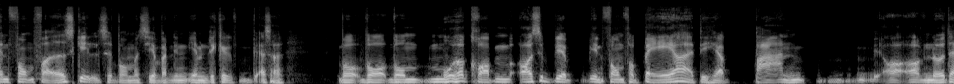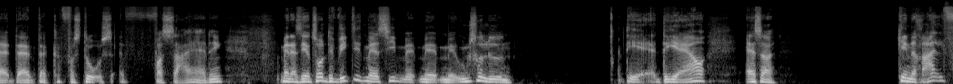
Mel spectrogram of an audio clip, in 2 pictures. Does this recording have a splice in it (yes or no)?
no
